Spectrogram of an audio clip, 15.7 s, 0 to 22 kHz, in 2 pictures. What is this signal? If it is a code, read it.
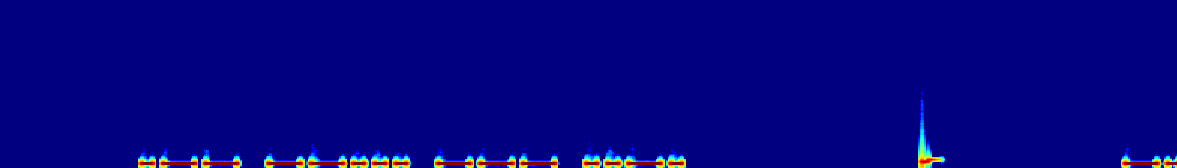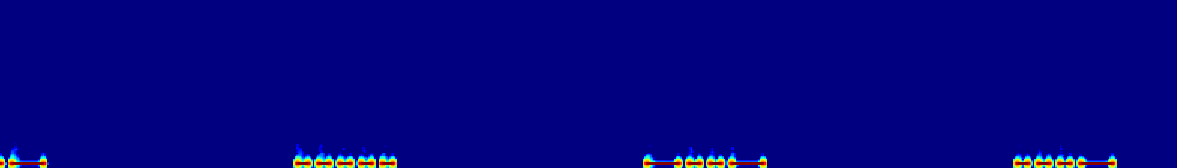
Morse code, heard as a keyed tone, about 17 wpm, spaced as for 7 wpm, 700 Hz. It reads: W7OF K5XV
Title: USA Call Signs - 4 Characters - 8x Character Spacing - 17wpm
